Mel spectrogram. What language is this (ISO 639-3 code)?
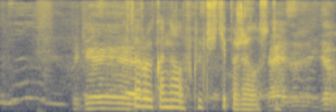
rus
